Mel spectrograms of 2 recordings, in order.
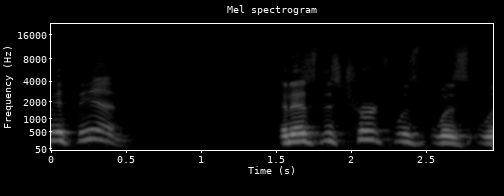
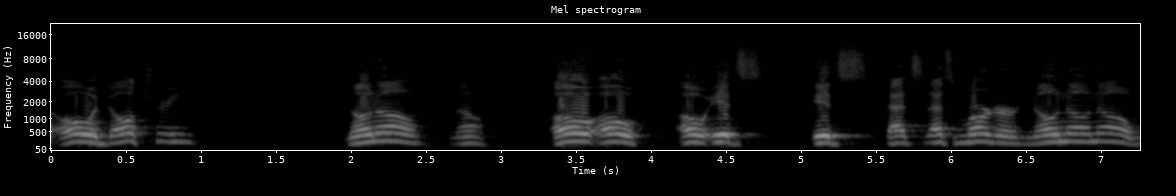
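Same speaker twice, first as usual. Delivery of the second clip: louder, alarmed no no no; mock shocked refusal; 6 dB louder than usual. Believers recoiling from weight-bearing sins, mock alarmed refusal. Churchgoers testing sins like Jenga.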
